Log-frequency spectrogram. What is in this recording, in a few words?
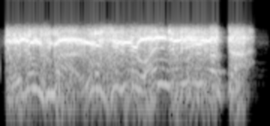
voice message driver contused, crew tanks korean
